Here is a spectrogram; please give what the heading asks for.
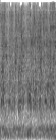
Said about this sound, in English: Water's starting to come through now.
